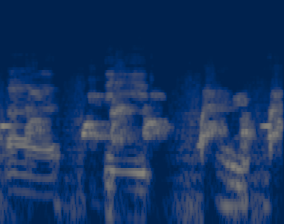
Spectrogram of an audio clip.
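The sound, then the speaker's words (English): A dog barks in three loud, drawn-out bursts, its voice rising and bending into yelping, whiny tones with brief gaps between them. “It's not my dog.”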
